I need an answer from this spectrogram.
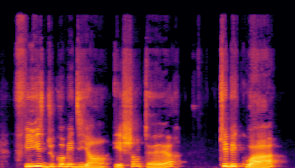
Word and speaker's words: Fils: Filho, pronuncia o S, tá? Fils du comédien et chanteur québécois d'origine égyptienne.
